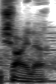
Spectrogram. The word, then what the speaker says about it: qi: In the heart of ancient China, a different approach to longevity emerged.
